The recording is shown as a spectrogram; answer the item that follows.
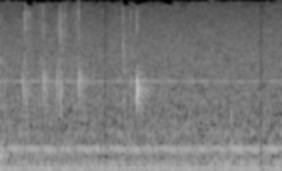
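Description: Pump top of a plastic serum bottle pressed toward the face: a few faint clicks, then one sharper click about a second in, over a steady low hum.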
